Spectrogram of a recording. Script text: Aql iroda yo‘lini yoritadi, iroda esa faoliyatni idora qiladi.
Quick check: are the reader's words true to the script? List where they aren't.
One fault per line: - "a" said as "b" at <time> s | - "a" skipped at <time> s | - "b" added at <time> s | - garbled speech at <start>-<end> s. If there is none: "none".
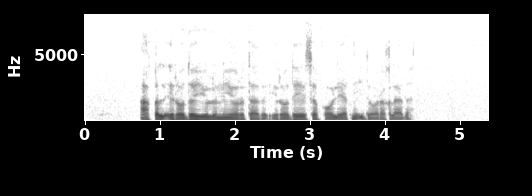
none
